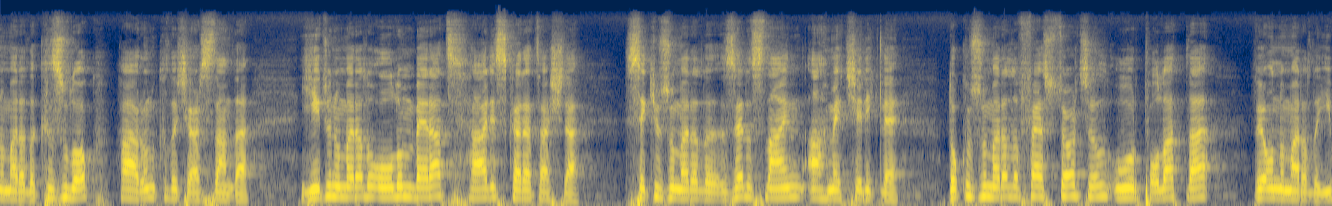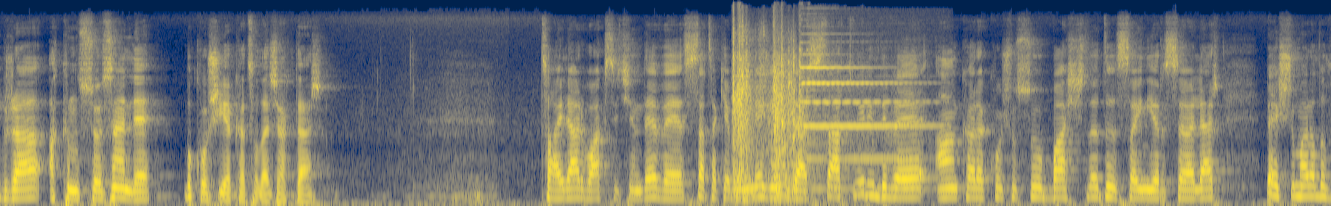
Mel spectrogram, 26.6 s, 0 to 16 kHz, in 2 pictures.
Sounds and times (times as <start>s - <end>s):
Speech: 0.0s - 16.7s, 18.7s - 26.6s.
